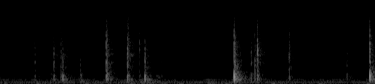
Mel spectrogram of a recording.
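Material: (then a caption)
Cardboard. Long nails and fingertips tap and knock on the front and sides of a closed, hollow gold cardboard Nikon lens box with its contents inside, resting on a wooden table. About 11 short, dry, irregularly spaced taps sound, each a brief hollow knock with a crisp nail click and almost no ring, over a quiet background.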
